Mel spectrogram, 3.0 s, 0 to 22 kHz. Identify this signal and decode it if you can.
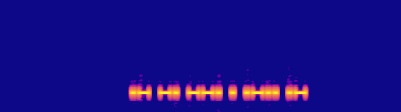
Morse code, heard as a keyed tone, about 42 wpm, 700 Hz. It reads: ANGELA
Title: USA Common Names - 45wpm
